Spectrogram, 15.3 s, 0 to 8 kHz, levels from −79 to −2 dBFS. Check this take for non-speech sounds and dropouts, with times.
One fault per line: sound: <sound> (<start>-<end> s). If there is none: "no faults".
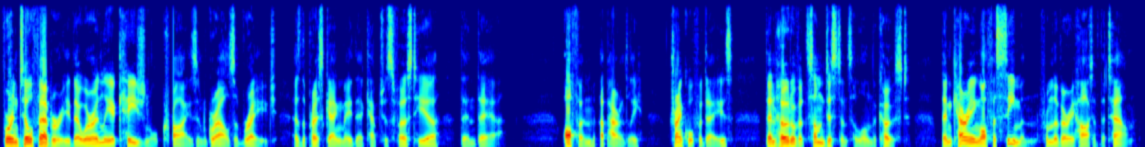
sound: dropout (2.3-2.3 s)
